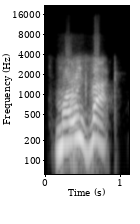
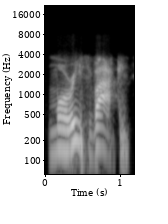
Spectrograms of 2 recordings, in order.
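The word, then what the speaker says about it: Mariusz Wach: What's his last name? Wachsi? – Maurice Vaak. – Maurice Vaak.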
